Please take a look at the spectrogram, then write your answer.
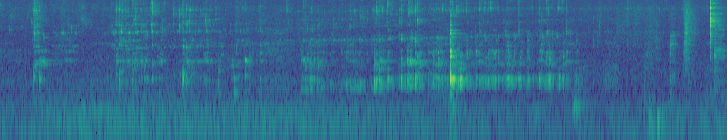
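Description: Boiled, cooled water trickles and drips into a wine demijohn being topped up, a steady liquid fill with scattered drips, fairly quiet and close, with no talking.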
